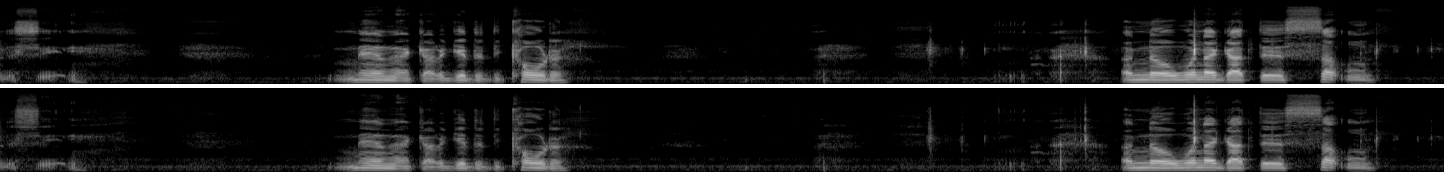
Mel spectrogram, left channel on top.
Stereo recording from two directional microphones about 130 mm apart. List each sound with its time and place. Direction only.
0.0 s speech: 5° right (ahead or behind)
3.3 s speech: 15° left (ahead or behind)
9.8 s dog: 20° right (ahead or behind)
10.3 s a sound: 15° left (ahead or behind)
11.2 s speech: 10° left (ahead or behind)
13.5 s speech: 20° right (ahead or behind)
